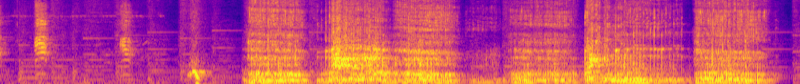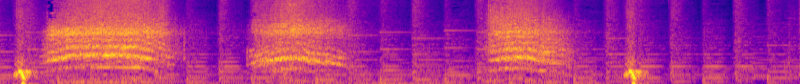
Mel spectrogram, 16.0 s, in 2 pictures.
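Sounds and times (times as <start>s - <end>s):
goose honk: 0.0s - 0.6s
light children's music: 0.0s - 16.0s
lion roars: 2.4s - 7.8s.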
